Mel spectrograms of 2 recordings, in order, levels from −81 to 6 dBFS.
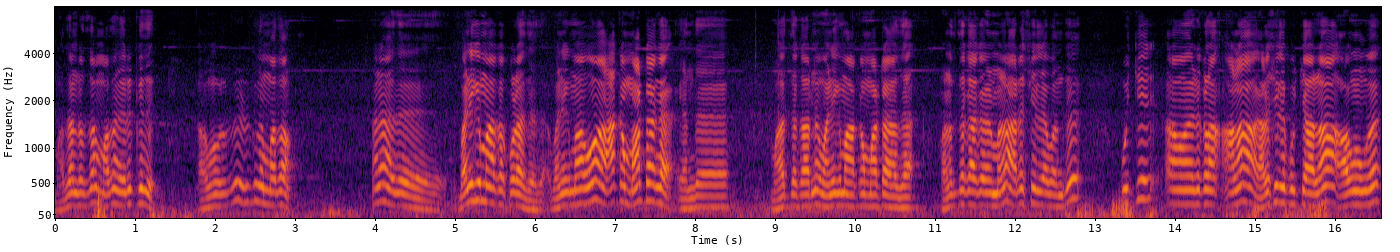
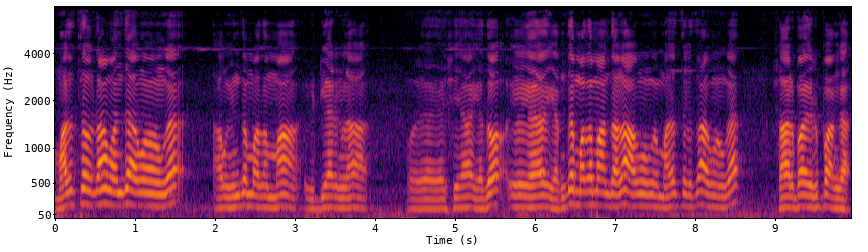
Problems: constant background noise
